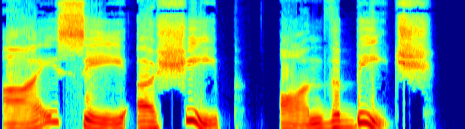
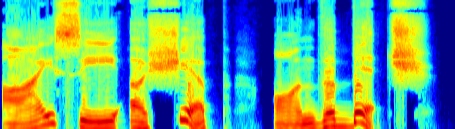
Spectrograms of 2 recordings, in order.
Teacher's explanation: In sheep, the vowel is long and smiling. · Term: long sound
